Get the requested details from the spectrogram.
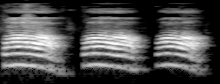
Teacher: यह लिप्स जो है एक बार सट रहा है और एक बार हट रहा है, तो इसीलिए इसको हम लोग बोलेंगे प यानी ओठ।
